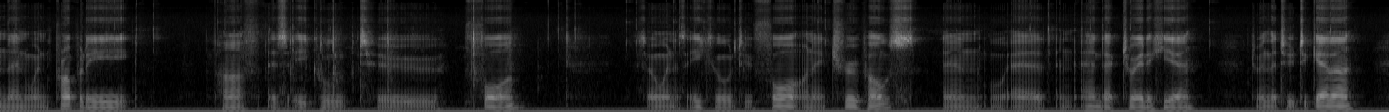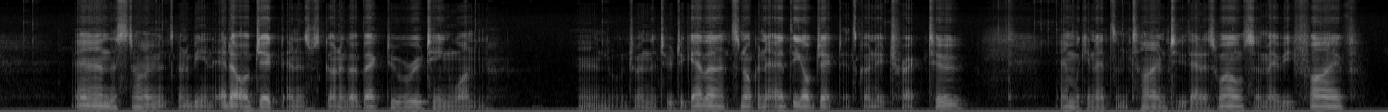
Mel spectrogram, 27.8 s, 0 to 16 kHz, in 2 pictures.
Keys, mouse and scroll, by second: 11.4-16.9 drag, 17.5-19.3 drag, 26.1 click.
